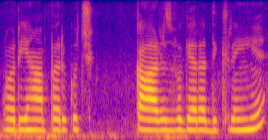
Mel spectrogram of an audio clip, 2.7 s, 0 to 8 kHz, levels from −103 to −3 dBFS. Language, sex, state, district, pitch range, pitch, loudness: Hindi, female, Madhya Pradesh, Bhopal, 220-230 Hz, 225 Hz, -18 LUFS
